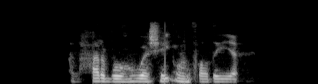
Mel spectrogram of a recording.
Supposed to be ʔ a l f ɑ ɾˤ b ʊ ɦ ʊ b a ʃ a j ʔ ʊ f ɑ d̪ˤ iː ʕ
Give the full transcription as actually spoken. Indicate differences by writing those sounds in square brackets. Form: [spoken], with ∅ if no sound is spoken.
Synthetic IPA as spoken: ʔ a l [ħ] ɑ ɾˤ b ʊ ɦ ʊ [w] a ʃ a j ʔ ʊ f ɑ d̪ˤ iː ʕ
